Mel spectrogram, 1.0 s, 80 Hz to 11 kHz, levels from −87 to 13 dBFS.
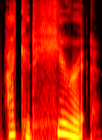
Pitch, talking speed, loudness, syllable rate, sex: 205 Hz, 235 wpm, -16 LUFS, 5.6 syllables/s, female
